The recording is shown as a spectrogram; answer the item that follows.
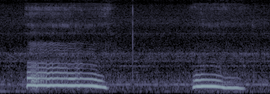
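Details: Fox kept indoors giving a creaky squeak: two drawn-out, low, nasal tones, the first about one and a half seconds and the second about one second, each sagging slightly in pitch at the end, with a quiet room between.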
